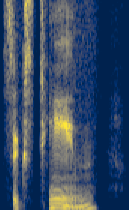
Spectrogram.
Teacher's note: I have that n Sound at the end and that t is hard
